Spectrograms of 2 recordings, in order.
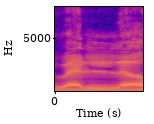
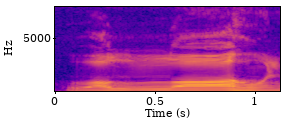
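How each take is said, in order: First: والله with a light, thin lām; والله clipped and light, without tafkhim; wrong thin Allah. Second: والله with a full, heavy lām, said slowly; والله drawn out with heavy tafkhim; correct heavy Allah. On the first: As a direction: say والله too thinly, the wrong way. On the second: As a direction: say والله with rounded lips, thick and full. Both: Shown as a demonstration.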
